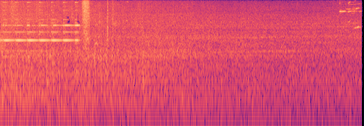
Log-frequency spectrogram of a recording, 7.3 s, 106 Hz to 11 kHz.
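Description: A long string of GE C44-9W diesel locomotives running light, without cars, their rumble fading steadily as they pull away. A steady high ringing from the grade-crossing bell stops about a second and a half in.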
